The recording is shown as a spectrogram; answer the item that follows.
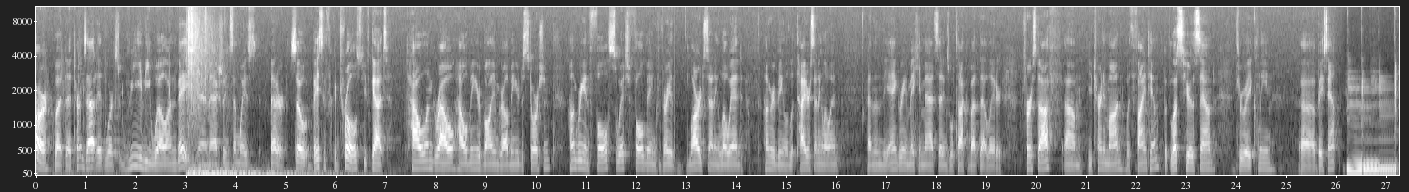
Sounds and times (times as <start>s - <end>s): Speech: 0.0s - 26.2s.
